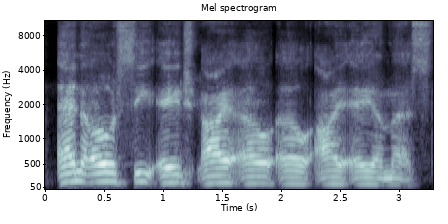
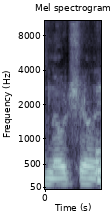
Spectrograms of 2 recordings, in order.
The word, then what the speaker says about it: No Chilliams: NOCHILLIAMS. Like Williams, No Chilliams.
